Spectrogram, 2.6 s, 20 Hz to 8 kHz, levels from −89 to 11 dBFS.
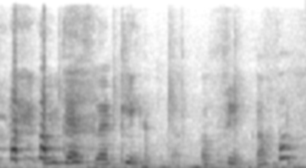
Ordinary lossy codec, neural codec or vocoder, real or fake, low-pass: none; none; real; none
